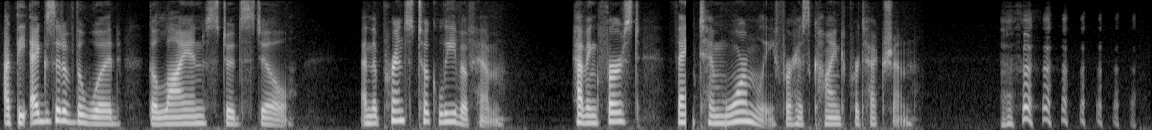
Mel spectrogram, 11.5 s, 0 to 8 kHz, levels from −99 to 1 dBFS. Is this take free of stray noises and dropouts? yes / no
no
